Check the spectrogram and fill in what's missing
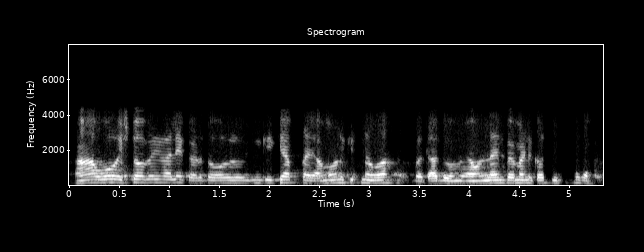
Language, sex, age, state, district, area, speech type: Hindi, male, 18-30, Rajasthan, Jodhpur, urban, conversation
